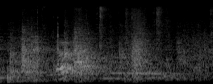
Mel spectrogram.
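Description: Horse's hooves striking the soft sand footing of an indoor arena at a canter, dull thuds about every 0.4 s.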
